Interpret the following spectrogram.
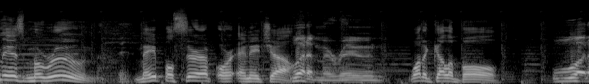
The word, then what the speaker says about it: Patrick Maroon: It's actually Maroon. You're saying it wrong. It's Maroon. It's Maloon. Patrick Maroon.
